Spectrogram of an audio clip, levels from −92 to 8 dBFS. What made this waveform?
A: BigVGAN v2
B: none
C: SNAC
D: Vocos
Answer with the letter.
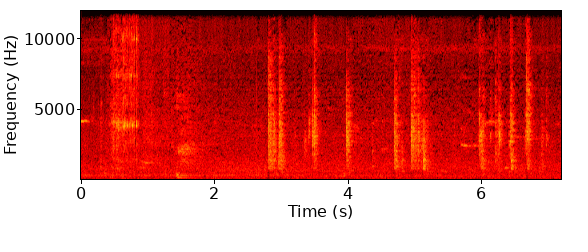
A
